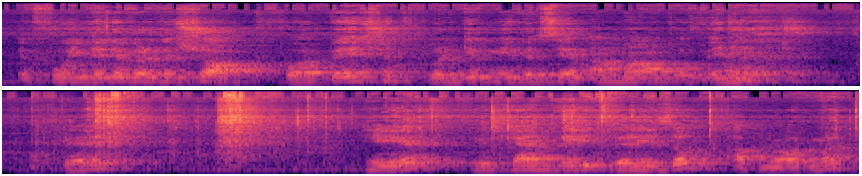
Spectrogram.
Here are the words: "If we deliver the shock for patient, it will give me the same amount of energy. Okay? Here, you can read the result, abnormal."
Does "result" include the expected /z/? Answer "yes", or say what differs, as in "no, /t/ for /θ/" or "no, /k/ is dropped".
yes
